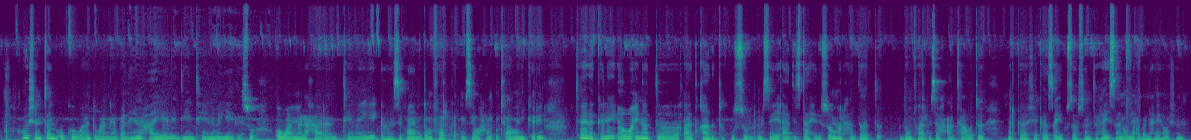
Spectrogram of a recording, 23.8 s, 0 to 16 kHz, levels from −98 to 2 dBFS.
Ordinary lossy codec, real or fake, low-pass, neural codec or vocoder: Opus, 32 kbps; real; 14.4 kHz; none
